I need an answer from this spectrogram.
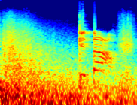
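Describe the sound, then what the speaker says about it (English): A heavy low explosion rumble in an audio drama scene of a military base under attack, followed by a short burst of sharp gunfire cracks, loud and close. "It sounded like an explosion. Now gunfire."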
